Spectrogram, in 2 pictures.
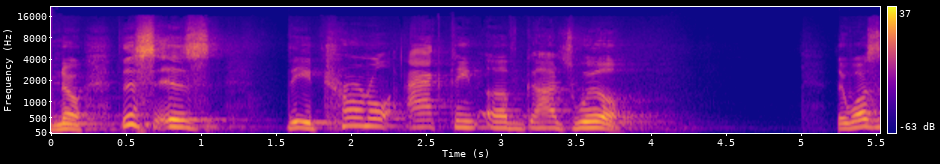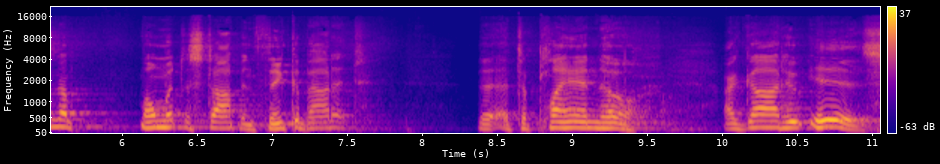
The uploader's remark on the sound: This sermon was preached on August 20, 2023 at Antioch Presbyterian Church, a mission work of Calvary Presbytery of the Presbyterian Church in America located in Woodruff, South Carolina.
